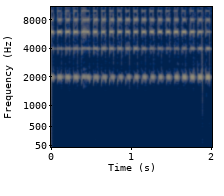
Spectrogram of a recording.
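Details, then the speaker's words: Swedish sewing machine on step-up converter with a short in the power cord causing intermittent power: tester gives fast steady high pips, about nine a second, at the foot controller; live foot controller, shock hazard. "now we're getting a real positive response from this foot controller see that"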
